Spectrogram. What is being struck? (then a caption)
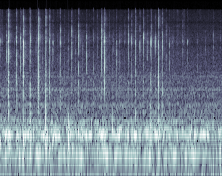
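Long thin wooden ruler. A long, thin, solid wooden ruler held in the hands is tapped with the fingertips in quick succession. The result is a rapid, irregular patter of short, dry, bright clicks, each dying away almost instantly, over a faint steady low hum, all at a quiet level.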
